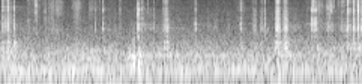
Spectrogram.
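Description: A metal scalpel scrapes the paint of a cracked, varnished oil painting on canvas in short strokes. Dry, bright scratches and ticks sound over a faint low hum and leave no ring.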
